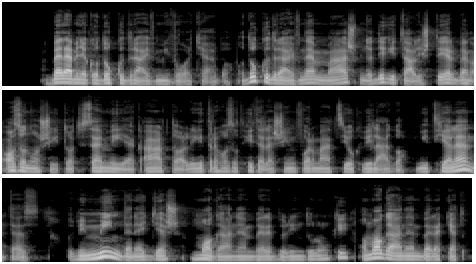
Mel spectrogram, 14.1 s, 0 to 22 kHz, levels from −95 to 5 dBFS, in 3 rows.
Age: 30-49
